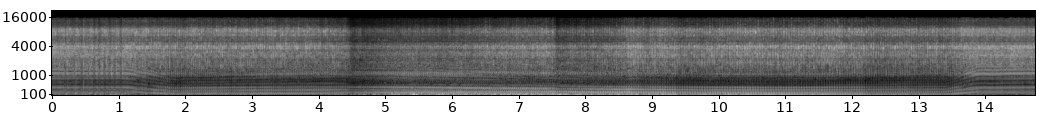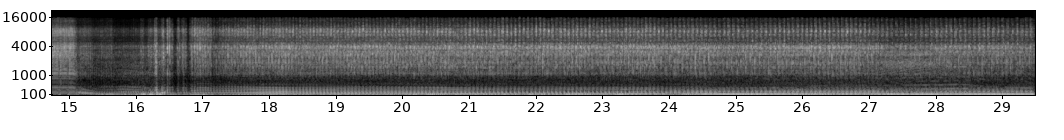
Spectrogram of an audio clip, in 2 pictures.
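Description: Stripped-out race car's engine heard from inside the gutted cabin, its revs falling as the driver lifts for the turns and climbing again down the straights, over a steady rush of wind and road noise. A few brief knocks come about two-thirds of the way through.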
